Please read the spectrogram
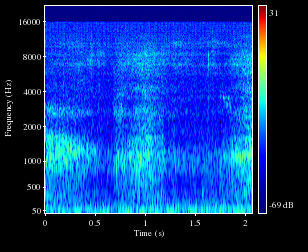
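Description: Quiet outdoor background: a steady low rumble and faint hiss, with no distinct events.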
